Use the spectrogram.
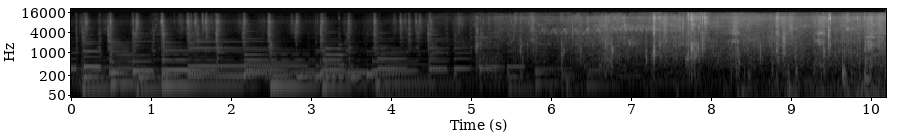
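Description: Melodic music plays for the first half, then gives way to outdoor footsteps of a 19-year-old and his mother taking a walk: a steady walking rhythm of soft, scuffing steps over a broad, noisy background.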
